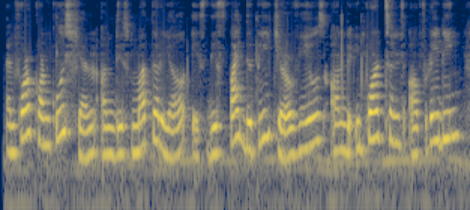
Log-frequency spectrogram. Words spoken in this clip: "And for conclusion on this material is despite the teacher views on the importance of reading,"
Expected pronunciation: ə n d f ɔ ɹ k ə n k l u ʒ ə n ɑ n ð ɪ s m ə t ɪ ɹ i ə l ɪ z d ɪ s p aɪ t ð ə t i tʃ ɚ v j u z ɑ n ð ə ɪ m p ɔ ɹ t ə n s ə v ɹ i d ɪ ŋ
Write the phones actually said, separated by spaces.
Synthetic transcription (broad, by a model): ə n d f ɔ ɹ k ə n k l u s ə n ɑ n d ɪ s m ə t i ɹ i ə l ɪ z d ɪ s p aɪ t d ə t i tʃ ɚ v j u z ɑ n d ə ɪ m p ɔ ɹ t ə n s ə f ɹ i d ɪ ŋ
